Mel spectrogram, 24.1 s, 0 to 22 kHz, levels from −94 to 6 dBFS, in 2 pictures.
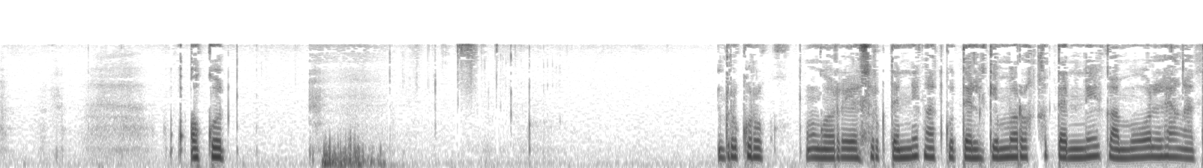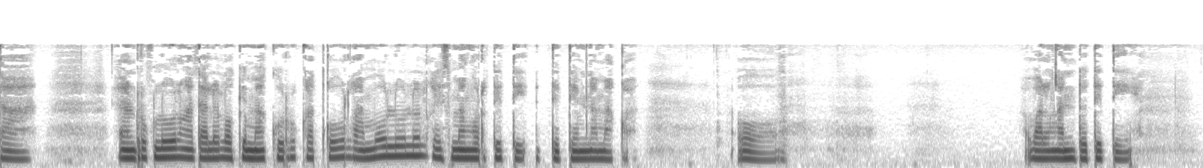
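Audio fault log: Throughout: MP3 compression. Nothing above 8.3 kHz; the treble is cut at a fixed frequency, and weak spectral lines switch on and off between frames, giving a watery, swirly texture and metallic chirps on s sounds. The damage is plainly audible and likely fits a 32 kbps MP3 encode.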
